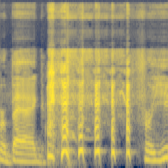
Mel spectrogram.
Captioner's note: laughter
